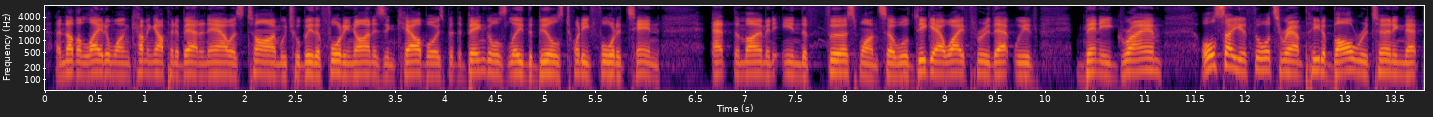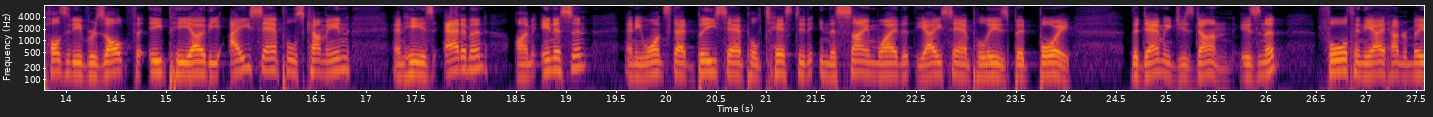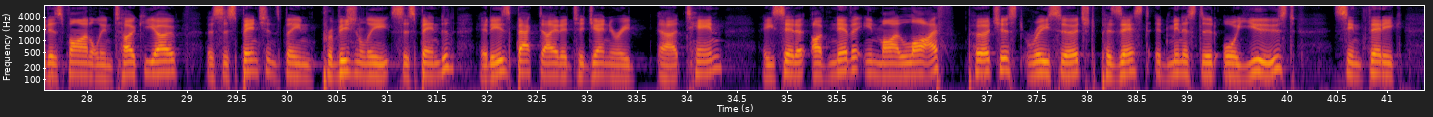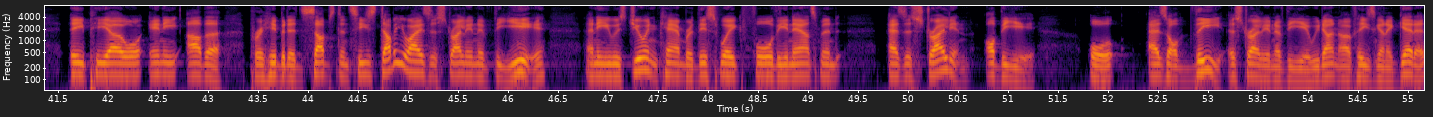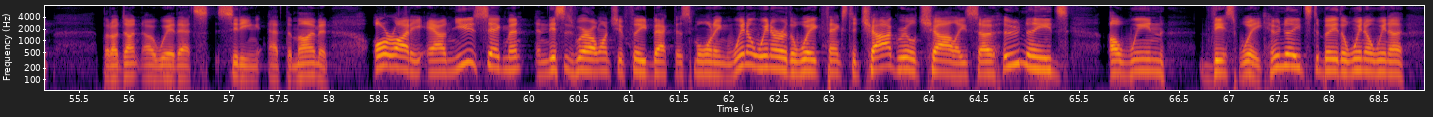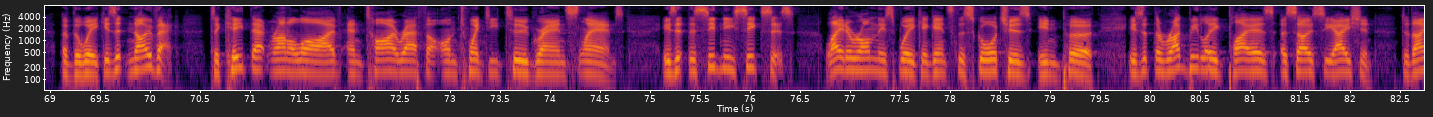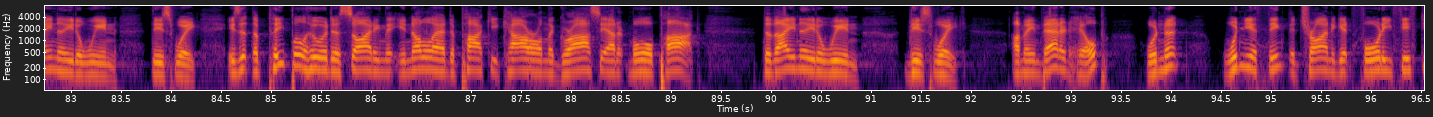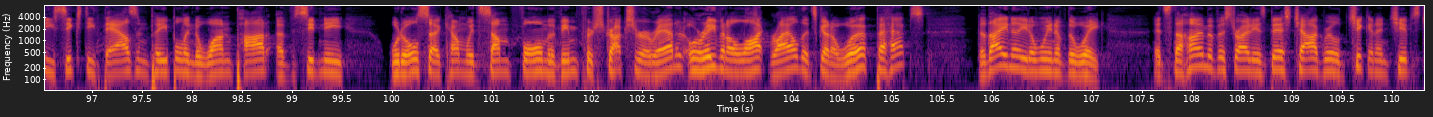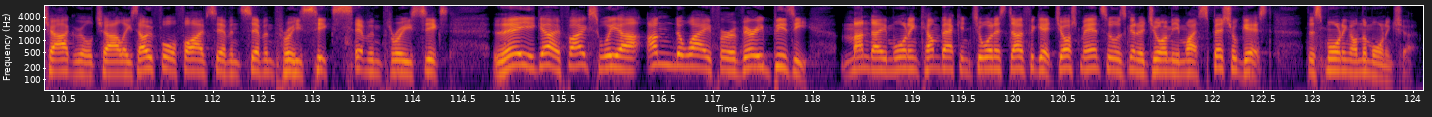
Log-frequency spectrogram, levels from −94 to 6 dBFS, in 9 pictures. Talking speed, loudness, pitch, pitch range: 190 wpm, -24 LUFS, 155 Hz, 140-175 Hz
